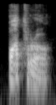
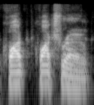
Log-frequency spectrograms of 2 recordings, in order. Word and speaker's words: cuatro: The pronunciation is 4, which is cuatro. Cuatro. And again, I'm getting that ro. Cuatro instead of quattro.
